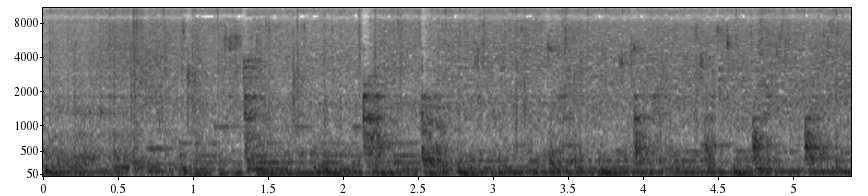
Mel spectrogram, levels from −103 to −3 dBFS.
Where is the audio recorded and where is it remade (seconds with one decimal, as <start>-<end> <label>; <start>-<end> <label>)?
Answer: 0.0-0.6 remade; 0.6-5.4 recorded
